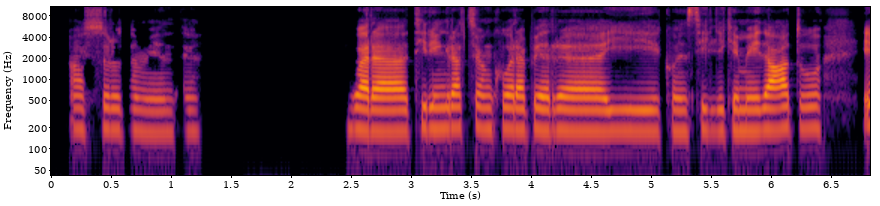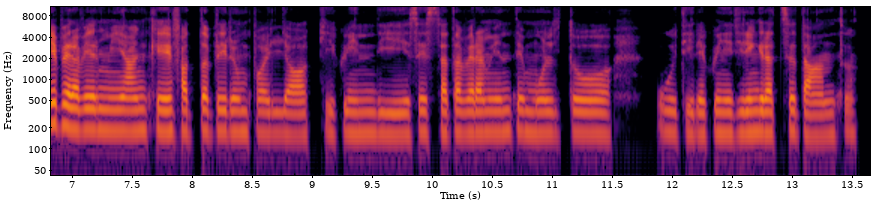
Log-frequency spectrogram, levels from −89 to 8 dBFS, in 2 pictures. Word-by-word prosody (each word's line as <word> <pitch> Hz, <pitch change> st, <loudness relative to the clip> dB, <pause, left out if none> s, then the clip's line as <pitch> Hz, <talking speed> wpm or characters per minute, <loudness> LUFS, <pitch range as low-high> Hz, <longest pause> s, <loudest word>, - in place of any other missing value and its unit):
Assolutamente. 180 Hz, -2 st, -6 dB, 1.2 s
Guarda 180 Hz, -1 st, +7 dB
ti 200 Hz, -, -8 dB
ringrazio 200 Hz, +1 st, 0 dB
ancora 195 Hz, -1 st, +1 dB
per 185 Hz, -2 st, +1 dB, 0.4 s
i 180 Hz, 0 st, -3 dB
consigli 180 Hz, 0 st, -4 dB
che 185 Hz, 0 st, -2 dB
mi 180 Hz, 0 st, -1 dB
hai -, -, +2 dB
dato, 195 Hz, +1 st, +5 dB, 0.3 s
e 230 Hz, -, +5 dB
per 215 Hz, -3 st, +5 dB
avermi 185 Hz, -1 st, +2 dB
anche 180 Hz, 0 st, +1 dB
fatto 180 Hz, +1 st, -1 dB
aprire 175 Hz, 0 st, -2 dB
un 175 Hz, 0 st, -5 dB
pò 170 Hz, 0 st, -5 dB
gli 165 Hz, 0 st, -6 dB
occhi. 160 Hz, 0 st, -4 dB
Quindi, 165 Hz, 0 st, -6 dB
sei 175 Hz, +1 st, -4 dB
stata 170 Hz, 0 st, 0 dB
veramente 175 Hz, +1 st, -2 dB
molto 170 Hz, -1 st, -4 dB, 0.4 s
utile, 165 Hz, -1 st, -6 dB
quindi 170 Hz, +1 st, -4 dB
ti 170 Hz, -, -8 dB
ringrazio 175 Hz, +1 st, +1 dB
tanto. 155 Hz, -, -3 dB
180 Hz, 140 wpm, -24 LUFS, 170-185 Hz, 1.2 s, Guarda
